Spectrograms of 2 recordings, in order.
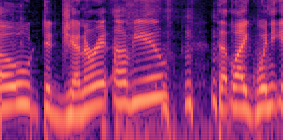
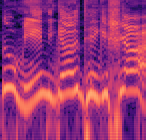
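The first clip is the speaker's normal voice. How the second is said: topmost register, highest pitched-up friendly voice; 7 semitones higher than usual. Retelling being told to take a shot: high Poinsett voice. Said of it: "The highest Poinsett voice".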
